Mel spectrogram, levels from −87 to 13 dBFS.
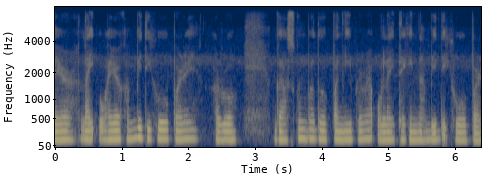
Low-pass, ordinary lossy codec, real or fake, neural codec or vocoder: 7.2 kHz; MP3, 64 kbps; fake; vocoder, 44.1 kHz, 128 mel bands every 512 samples, BigVGAN v2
